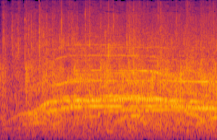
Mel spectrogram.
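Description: An audience bursts into loud, dense applause and crowd noise to welcome a co-host. The clapping holds steady through the whole short burst.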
